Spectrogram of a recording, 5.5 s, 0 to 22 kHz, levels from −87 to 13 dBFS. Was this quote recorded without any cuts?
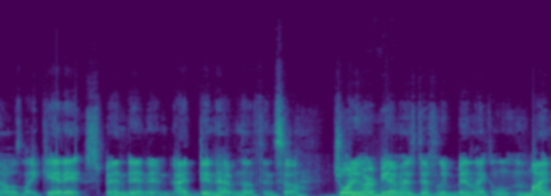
no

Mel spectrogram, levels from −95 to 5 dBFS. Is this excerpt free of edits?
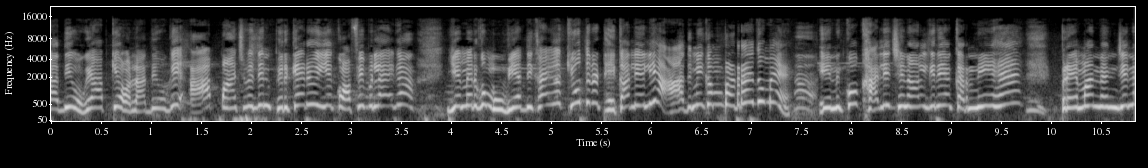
no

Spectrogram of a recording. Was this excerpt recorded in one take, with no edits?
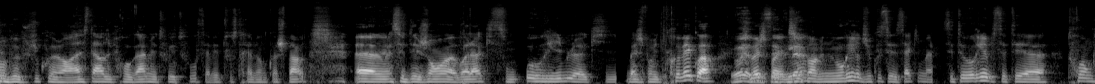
no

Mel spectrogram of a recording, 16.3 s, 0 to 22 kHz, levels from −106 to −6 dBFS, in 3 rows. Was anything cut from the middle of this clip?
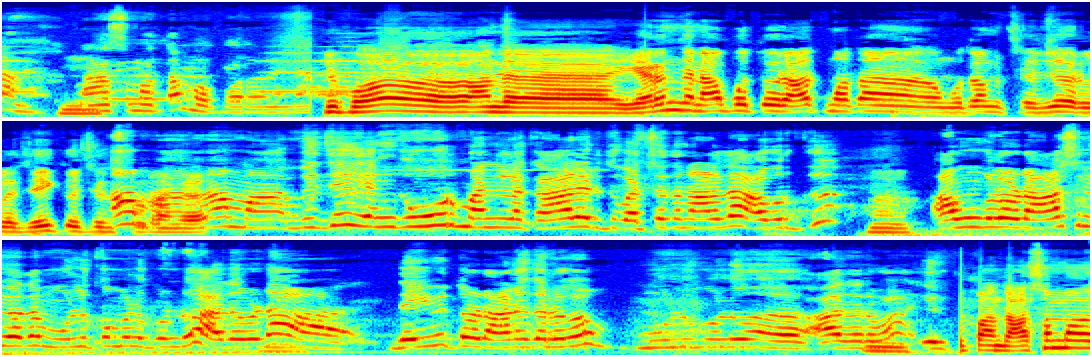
no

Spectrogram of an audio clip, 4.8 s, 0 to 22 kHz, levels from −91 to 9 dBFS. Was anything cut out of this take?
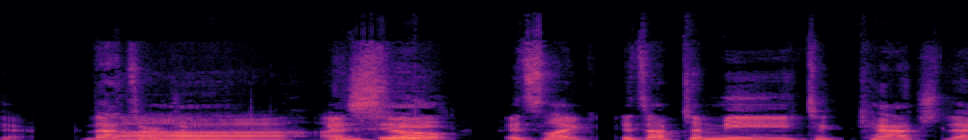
no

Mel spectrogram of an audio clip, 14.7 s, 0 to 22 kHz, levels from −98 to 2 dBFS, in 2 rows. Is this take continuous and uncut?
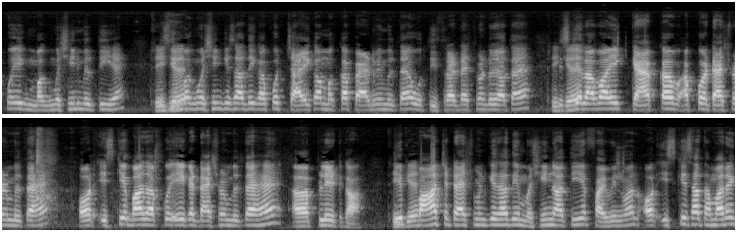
yes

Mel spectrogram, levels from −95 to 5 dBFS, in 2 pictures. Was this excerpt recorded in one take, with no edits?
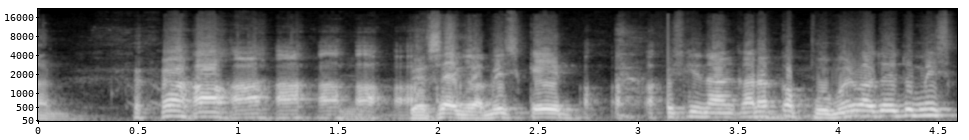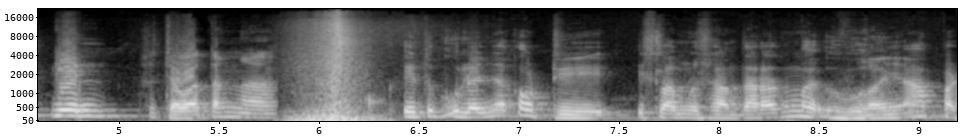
no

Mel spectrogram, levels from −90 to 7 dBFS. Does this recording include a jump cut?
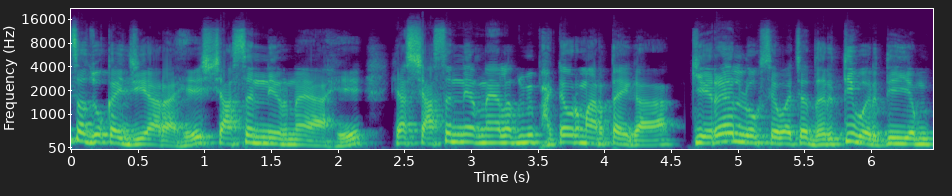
yes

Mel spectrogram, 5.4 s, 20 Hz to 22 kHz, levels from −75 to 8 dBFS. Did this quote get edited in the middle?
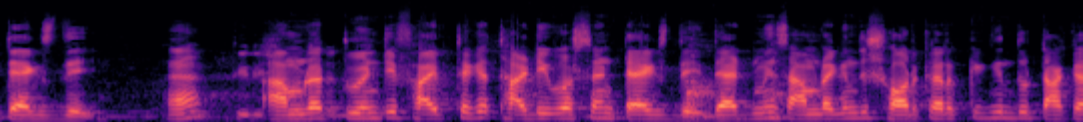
no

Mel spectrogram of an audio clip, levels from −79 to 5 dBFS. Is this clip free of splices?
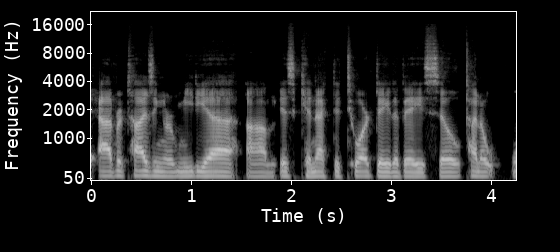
yes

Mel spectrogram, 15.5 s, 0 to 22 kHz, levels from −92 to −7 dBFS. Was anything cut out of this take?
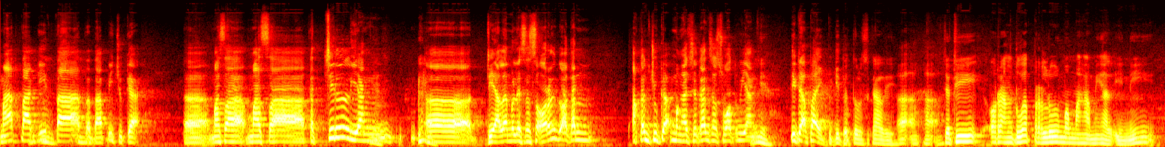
no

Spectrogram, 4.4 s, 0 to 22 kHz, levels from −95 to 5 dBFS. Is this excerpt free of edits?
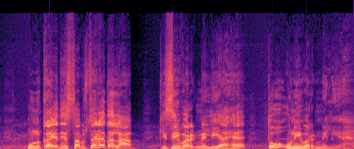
yes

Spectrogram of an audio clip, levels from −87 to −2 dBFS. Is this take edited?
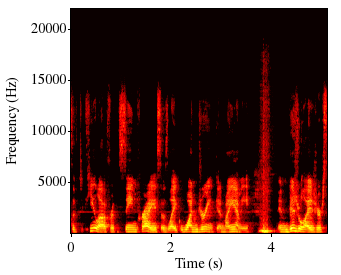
yes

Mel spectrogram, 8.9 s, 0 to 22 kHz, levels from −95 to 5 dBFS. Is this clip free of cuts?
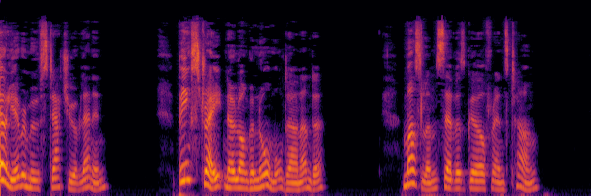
no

